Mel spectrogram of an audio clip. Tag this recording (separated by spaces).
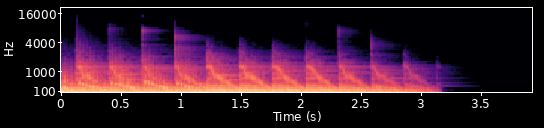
110 808 909 acid bass bounce bpm club dance dub-step effect electro electronic glitch glitch-hop hardcore house noise porn-core sound sub synth techno trance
